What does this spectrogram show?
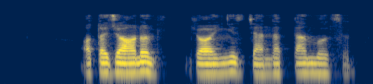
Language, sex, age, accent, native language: Uzbek, male, 18-24, Samarqand, Uzbek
